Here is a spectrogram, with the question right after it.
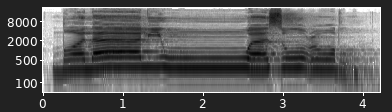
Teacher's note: Selanjutnya ada idgham bi gunnah karena ada tanwin kasrah menghadapi huruf waw. Cara bacanya tanwin masuk ke waw disertai dengung.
